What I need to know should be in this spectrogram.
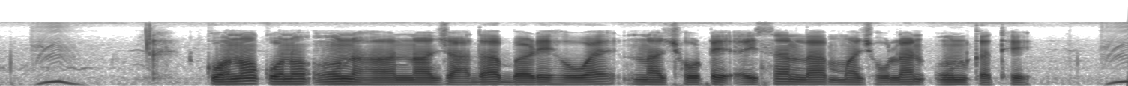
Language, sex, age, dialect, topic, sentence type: Chhattisgarhi, male, 31-35, Central, agriculture, statement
